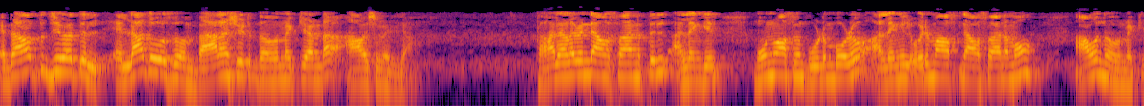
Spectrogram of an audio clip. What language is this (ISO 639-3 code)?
mal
